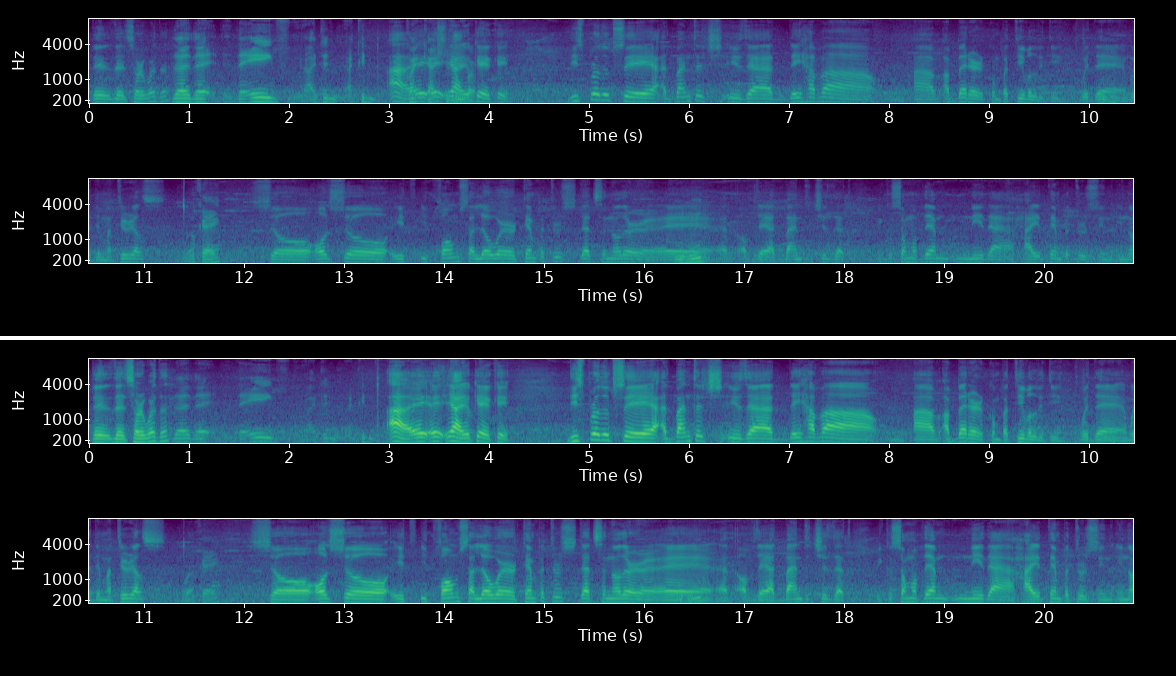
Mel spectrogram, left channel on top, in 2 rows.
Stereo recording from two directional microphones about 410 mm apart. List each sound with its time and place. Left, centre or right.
0.0 s a man's voice: centre
0.9 s a man's voice: left
3.0 s a man's voice: right
11.3 s a man's voice: left
12.2 s speech: centre; by 20.1 s right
